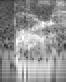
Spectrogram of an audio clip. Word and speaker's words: Bath: Barth, okay. But you spell it Bath.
